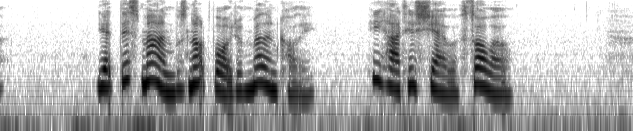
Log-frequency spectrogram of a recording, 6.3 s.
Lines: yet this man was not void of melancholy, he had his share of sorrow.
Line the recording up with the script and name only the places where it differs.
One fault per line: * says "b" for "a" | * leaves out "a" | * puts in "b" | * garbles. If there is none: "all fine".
all fine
